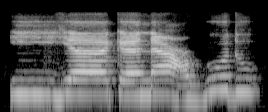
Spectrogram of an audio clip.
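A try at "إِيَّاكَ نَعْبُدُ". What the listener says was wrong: काफ को मोटा नहीं करना, काफ तो लाइट है. इय्याक नअबुदु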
